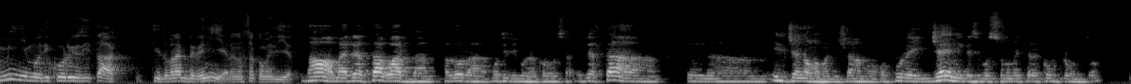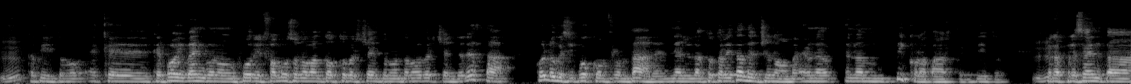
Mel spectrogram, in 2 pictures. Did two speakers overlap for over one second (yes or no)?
no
